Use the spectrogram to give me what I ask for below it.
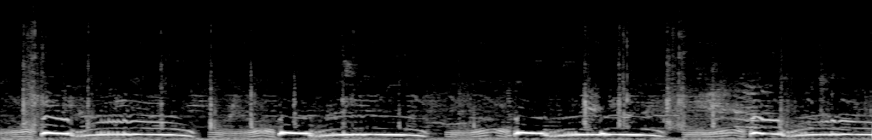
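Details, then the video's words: Spotted dove kept as a pet, its call suited as a lure: repeated phrases of a short sharp note and then a drawn-out soft coo, roughly every two and a half seconds, with faint clicking sounds behind. "Suara Merdu Burung Puter Coklat, Cocok Buat Pancingan"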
